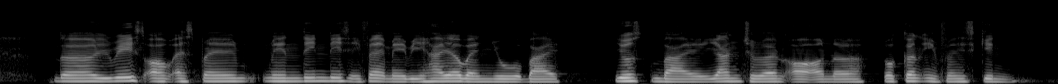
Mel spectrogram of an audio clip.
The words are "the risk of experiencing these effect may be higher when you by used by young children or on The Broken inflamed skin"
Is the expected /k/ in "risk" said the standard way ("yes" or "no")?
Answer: no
